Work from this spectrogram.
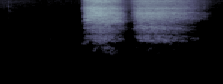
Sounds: Sniff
